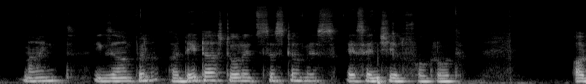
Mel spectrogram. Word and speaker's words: System: Okay, how do you say system? It's actually the same word, but pronunciation is System. System.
